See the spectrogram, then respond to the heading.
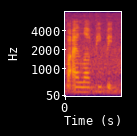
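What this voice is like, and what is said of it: Accent slips into pronunciation. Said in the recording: “It was my accent starting coming out.”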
